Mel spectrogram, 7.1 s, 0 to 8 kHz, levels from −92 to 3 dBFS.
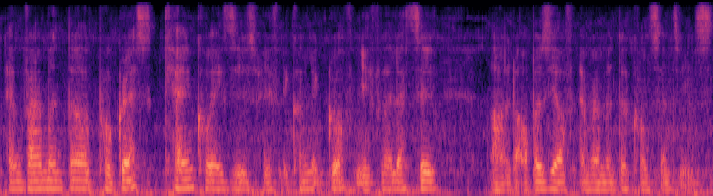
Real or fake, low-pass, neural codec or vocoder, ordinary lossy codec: fake; 7.2 kHz; codec, 16 kHz, 4.8 kbps, FACodec; none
